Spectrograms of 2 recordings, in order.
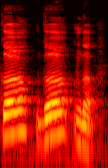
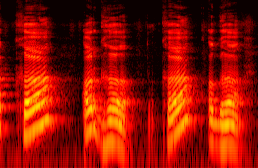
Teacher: इनको बोलने में श्वास वायु जो होती है, जो हम हवा सांस लेते हैं, वो थोड़ी ज़्यादा बाहर निकलती है ना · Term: महाप्राण व्यंजन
